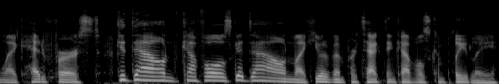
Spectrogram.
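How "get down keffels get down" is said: pitched-up mock bodyguard yell. Streamer mocks Tipster shielding Keffels, hammed-up bodyguard cry. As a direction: lightly play a bodyguard diving in front of bullets. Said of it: "He would have just been diving".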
